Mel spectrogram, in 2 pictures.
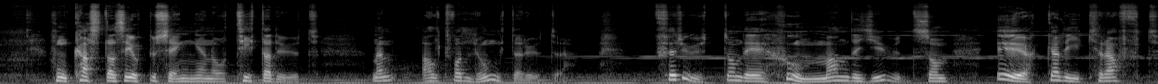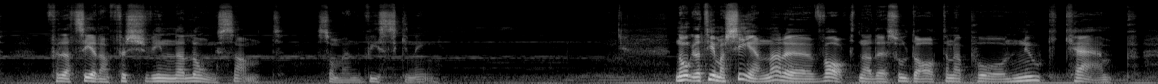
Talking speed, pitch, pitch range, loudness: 100 wpm, 130 Hz, 100-150 Hz, -25 LUFS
